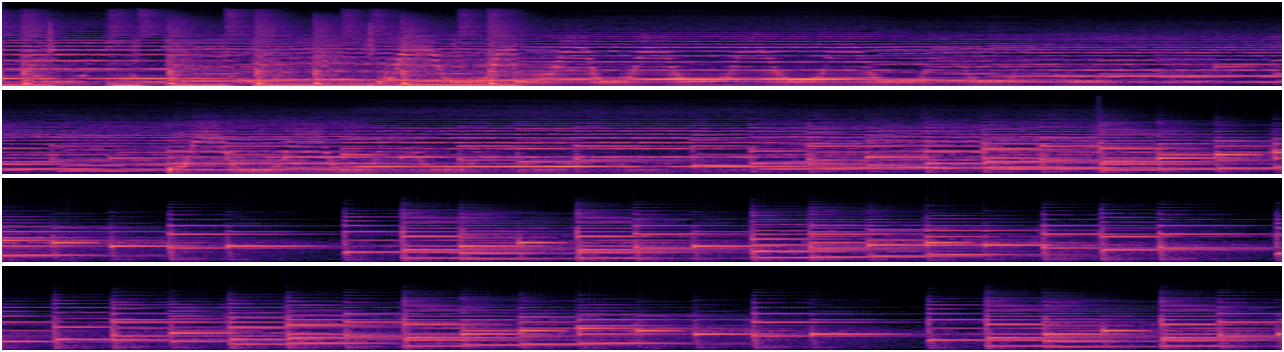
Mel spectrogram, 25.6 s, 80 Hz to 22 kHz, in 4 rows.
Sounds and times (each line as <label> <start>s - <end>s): sexy funk 0.0s - 4.4s
strings 0.0s - 12.8s
sad piano 0.0s - 25.6s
